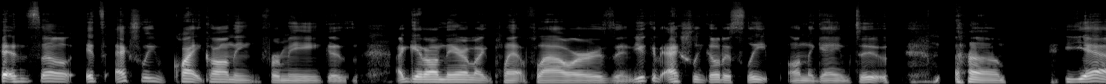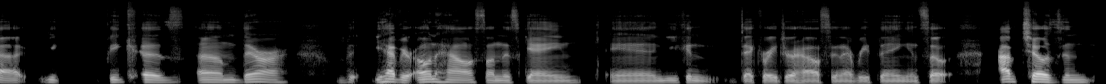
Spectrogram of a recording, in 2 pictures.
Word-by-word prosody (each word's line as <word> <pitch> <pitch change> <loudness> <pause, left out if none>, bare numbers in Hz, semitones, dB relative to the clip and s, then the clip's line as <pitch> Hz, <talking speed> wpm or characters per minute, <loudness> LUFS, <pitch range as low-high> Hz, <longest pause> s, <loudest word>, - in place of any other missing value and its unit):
And 130 +1 +7
so, 140 -3 0
it's - - 0
actually 150 -3 -1 0.2
quite 135 -1 +4
calming 115 -5 +1
for 100 - -2
me 90 -1 -3
'cause 80 0 -4 0.5
I - - +1
get 125 -1 +4
on 115 -1 +7
there 115 0 +5
and, 110 - 0
like, 95 -4 -2
plant 100 -1 -1
flowers, 90 -1 +2
and 75 -4 -6
you 160 - +3
could - - -5
actually 125 -4 +1
go 110 +2 +1
to 100 -3 0
sleep 115 +4 -3 0.2
on 90 +2 -3
the 85 - -4
game 90 -1 -4
too. 110 +1 0 0.8
Um, 100 -4 +3 0.6
yeah, 130 +4 +3 0.3
you 110 -1 -6 0.5
Because, 105 -1 -1
um, 105 -1 -1
there 120 +5 +2
are 105 -3 -2 0.6
th - - -7 0.2
you 115 - -3
have 125 -3 +5
your 100 - +1
own 120 +3 +4
house 105 -3 -1
on 90 0 -1
this 90 -1 -5
game, 85 +1 -2 0.3
and 85 +1 -4
you 95 0 -6
can 85 -5 -4 0.3
decorate 85 0 -2
your 85 -1 +2
house 80 0 -2
and 80 0 -4
everything, 80 0 -5
and 75 - -8
so, 485 - -1 0.5
I've 130 -1 +6
chosen 105 -3 +4
100 Hz, 150 wpm, -23 LUFS, 90-115 Hz, 0.8 s, And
